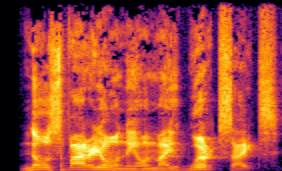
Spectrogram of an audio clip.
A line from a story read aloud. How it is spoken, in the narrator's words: would scream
